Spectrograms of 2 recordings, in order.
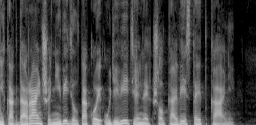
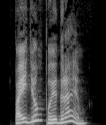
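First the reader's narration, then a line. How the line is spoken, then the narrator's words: Playful giggle. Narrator (Russian): предложила она и озорно хихикнула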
